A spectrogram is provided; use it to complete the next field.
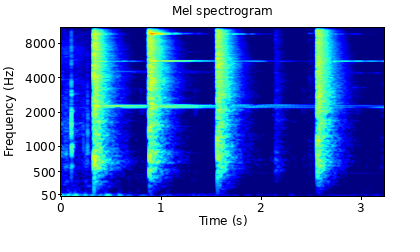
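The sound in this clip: A small hammer smashes a mechanical alarm clock in four loud, sharp metallic blows. Each blow is followed by a bright ringing decay, and the blows come at uneven intervals separated by short quiet gaps.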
